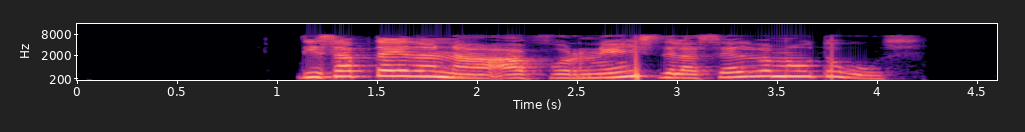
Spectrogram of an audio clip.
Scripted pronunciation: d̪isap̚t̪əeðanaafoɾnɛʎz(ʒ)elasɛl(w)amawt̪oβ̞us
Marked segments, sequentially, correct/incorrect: incorrect: ð, incorrect: β

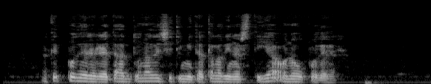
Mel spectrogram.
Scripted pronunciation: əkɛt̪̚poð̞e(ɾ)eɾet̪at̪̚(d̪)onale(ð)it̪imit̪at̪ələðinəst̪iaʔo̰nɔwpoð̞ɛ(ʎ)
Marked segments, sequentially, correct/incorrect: correct, correct, incorrect: ʒ, incorrect: ɾ

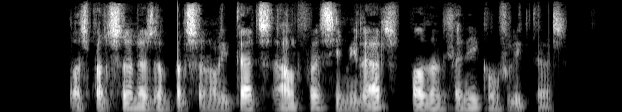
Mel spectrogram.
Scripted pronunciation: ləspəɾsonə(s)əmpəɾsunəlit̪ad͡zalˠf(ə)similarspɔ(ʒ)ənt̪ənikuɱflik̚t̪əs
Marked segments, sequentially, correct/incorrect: incorrect: z, correct, incorrect: ð

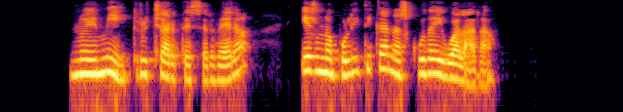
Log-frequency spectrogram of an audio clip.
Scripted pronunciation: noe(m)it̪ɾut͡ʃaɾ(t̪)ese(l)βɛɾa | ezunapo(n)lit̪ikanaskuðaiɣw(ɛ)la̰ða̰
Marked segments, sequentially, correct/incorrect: correct, correct, incorrect: ɾ, incorrect: none, incorrect: a

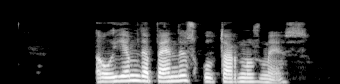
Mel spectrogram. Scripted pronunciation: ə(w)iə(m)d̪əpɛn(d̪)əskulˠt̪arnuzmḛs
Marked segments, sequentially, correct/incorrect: correct, correct, correct

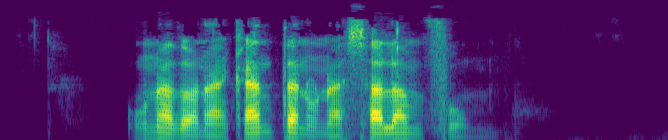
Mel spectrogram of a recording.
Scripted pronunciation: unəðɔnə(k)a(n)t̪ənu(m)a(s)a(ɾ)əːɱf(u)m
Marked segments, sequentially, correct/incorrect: correct, correct, incorrect: n, correct, incorrect: l, correct

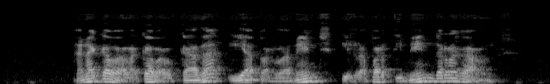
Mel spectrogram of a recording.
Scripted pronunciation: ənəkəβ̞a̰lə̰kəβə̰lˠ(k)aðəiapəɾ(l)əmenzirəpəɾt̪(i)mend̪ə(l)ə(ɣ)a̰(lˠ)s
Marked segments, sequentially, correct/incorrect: correct, correct, correct, incorrect: r, correct, correct

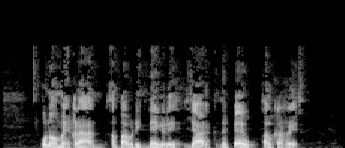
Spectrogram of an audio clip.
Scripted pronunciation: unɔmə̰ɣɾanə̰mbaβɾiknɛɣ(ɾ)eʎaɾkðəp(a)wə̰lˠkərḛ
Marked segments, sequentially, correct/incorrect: correct, incorrect: ɛ

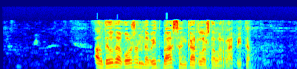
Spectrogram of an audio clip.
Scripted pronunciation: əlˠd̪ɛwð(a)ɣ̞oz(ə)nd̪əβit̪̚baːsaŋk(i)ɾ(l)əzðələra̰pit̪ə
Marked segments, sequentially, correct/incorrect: incorrect: ə, correct, incorrect: a, correct

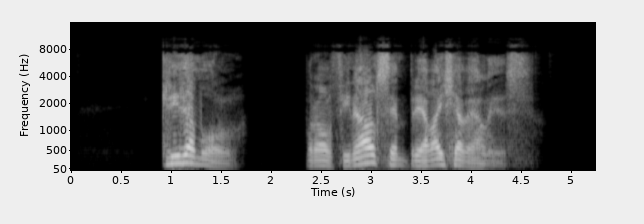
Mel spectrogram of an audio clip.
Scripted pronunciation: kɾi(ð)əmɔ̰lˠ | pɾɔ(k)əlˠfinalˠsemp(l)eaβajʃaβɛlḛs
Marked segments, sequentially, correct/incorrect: correct, incorrect: none, incorrect: ɾ

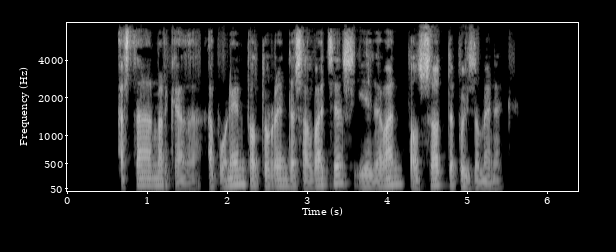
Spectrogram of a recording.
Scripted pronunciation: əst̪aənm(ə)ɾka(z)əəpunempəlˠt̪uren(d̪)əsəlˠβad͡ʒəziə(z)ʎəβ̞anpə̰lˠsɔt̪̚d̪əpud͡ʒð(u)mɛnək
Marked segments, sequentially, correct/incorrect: correct, incorrect: ð, correct, incorrect: none, correct

